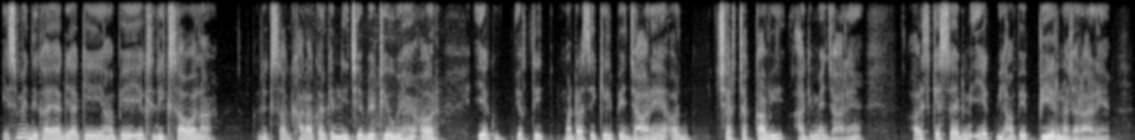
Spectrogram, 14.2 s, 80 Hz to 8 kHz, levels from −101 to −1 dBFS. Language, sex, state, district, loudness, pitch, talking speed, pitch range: Hindi, male, Bihar, Madhepura, -20 LUFS, 160 Hz, 185 wpm, 145-180 Hz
